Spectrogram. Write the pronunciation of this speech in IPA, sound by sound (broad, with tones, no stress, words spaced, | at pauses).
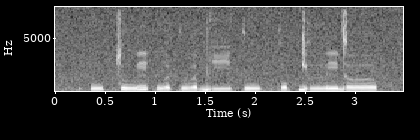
ʔuː˧˥p̚suː˧˥mpu˧˩ə̯ t̪u˧˥ə̯biː˧˥ t̪uː˥˨p̚ko˧˥k̚ jɯː˧˥ndɤː˧˥p̚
